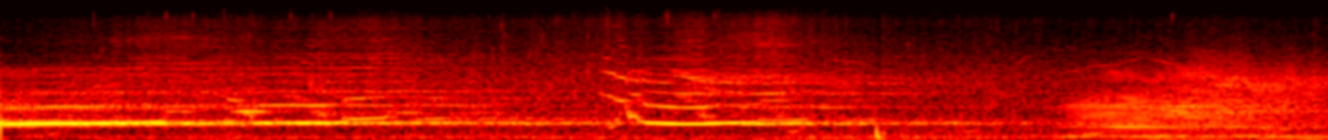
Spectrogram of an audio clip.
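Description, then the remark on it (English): A long, eerie whale call holds a steady moaning tone, then bends and swoops in pitch, with a low rumble and watery underwater ambience beneath; no one speaks. “Whales live in a world of sound.”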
